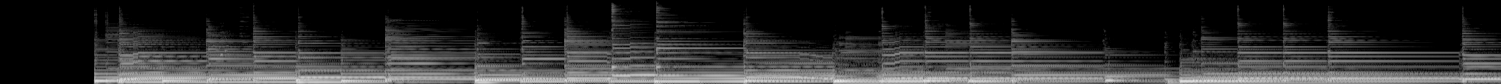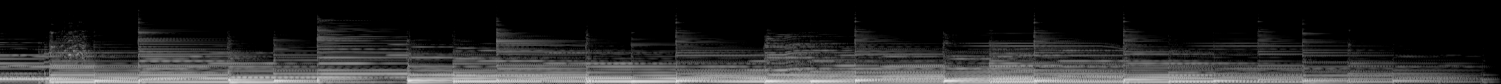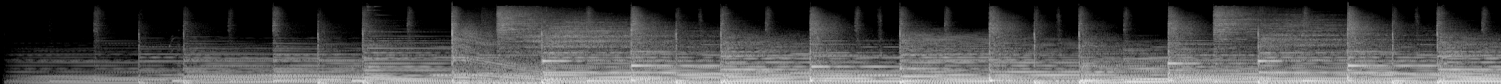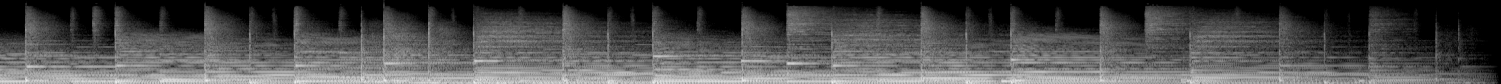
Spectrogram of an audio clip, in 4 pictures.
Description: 원키에서(-3) 내린 멜로디 포함된 MR 입니다.(미리듣기 확인)
앞부분30초, 뒷부분30초씩 편집해서 올려 드리고 있습니다.
중간에 음이 끈어지고 다시 나오는 이유는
